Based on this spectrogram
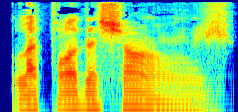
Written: lettre de change

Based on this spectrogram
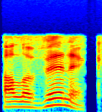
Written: olivinic

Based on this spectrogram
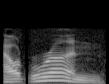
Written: outrun

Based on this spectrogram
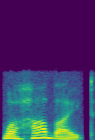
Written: Wahhabite

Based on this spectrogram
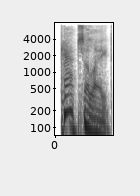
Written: capsulation

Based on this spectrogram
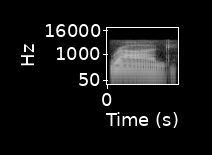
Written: rug

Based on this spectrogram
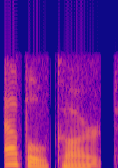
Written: applecart

